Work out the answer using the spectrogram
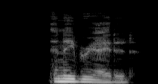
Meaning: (adjective) Behaving as though affected by alcohol including exhilaration, and a dumbed or stupefied manner; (verb) simple past and past participle of inebriate
- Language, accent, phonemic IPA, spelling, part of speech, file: English, Australia, /ɪˈniː.bɹi.eɪ.tɪd/, inebriated, adjective / verb, En-au-inebriated.ogg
